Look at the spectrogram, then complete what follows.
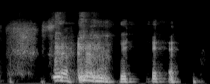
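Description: A short fit of coughing: a few harsh, rough bursts in quick succession that taper into smaller, quieter coughs, with no talking.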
